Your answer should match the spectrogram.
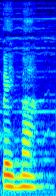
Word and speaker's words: Pema: Padma. Padma, thuật ngữ Sanskrit có nghĩa là hoa sen, phát âm theo tiếng Tây Tạng là Pema.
